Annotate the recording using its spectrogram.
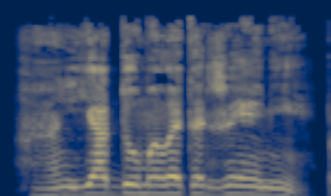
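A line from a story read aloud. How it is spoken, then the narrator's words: Moaned. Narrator (Russian): простонал я, зажмурившись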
